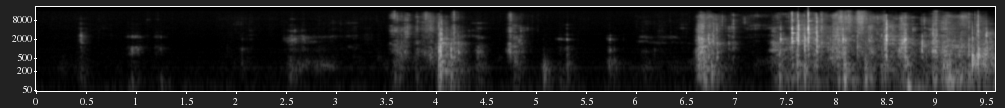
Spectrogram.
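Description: Pliers and gloved hands working a clip on a plastic LED fog-light housing: scattered small clicks, a sharper knock about four seconds in, then a dense run of clattering and scraping from about seven seconds in as the housing is handled on a wooden bench.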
